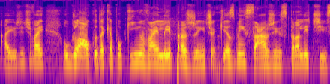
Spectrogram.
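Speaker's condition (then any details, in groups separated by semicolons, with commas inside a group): No condition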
